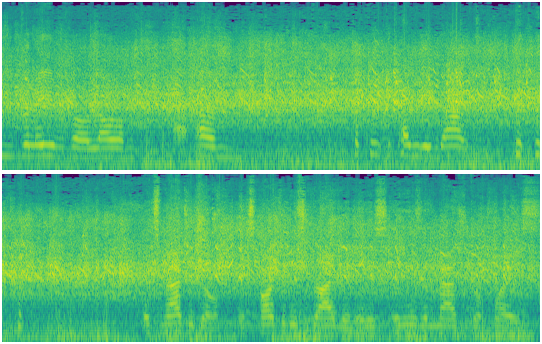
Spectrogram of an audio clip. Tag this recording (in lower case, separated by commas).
outside, rural or natural, bird, speech, goose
